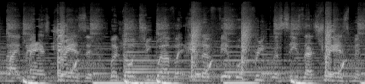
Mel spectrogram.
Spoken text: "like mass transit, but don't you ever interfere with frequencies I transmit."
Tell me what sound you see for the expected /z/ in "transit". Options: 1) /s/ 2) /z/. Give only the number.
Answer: 2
